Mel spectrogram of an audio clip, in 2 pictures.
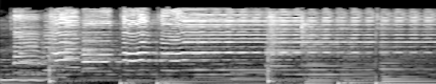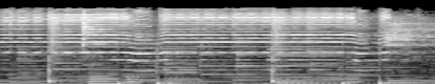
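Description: Blues harmonica playing an instrumental break with held, bending notes over a band backing.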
